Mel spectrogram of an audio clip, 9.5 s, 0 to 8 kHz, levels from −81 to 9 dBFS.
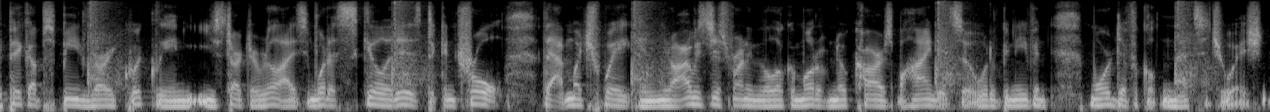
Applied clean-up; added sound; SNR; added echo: none; Gunshot, gunfire; 19 dB; none.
